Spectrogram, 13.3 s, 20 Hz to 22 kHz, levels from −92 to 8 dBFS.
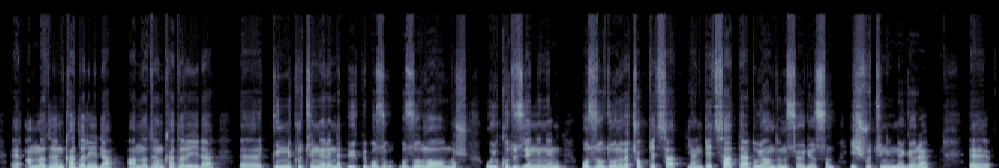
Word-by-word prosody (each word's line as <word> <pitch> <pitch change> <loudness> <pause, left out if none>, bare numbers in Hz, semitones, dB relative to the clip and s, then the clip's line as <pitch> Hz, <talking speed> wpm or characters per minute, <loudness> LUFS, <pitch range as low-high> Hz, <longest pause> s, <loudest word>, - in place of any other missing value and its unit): Eee, 125 -1 -2
anladığım 160 +10 +2
kadarıyla 210 +2 +2
anladığım 150 +7 0
kadarıyla, 185 +2 0 0.3
ııı, 120 -2 -1
günlük 150 +5 0
rutinlerinde 180 +3 +1
büyük 175 +2 -2
bir 170 -2 -3
bozu 150 0 -3
bozulma 150 +5 0
olmuş. 135 - 0 0.2
Uyku 145 +11 0
düzeninin 170 +6 0 0.2
bozulduğunu 140 +2 +1
ve 190 - +5
çok 170 -2 -1
geç 160 0 -1
saat 145 -2 +1
yani, 110 -3 -3
geç 145 +5 0
saatlerde 155 -2 +4
uyandığını 120 -3 +1
söylüyorsun 115 - -2 0.2
iş 135 -2 0
rutinine 120 -1 -1
göre. 110 -1 0 0.5
Eee, 115 -2 +1
150 Hz, 130 wpm, -23 LUFS, 130-180 Hz, 0.5 s, ve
